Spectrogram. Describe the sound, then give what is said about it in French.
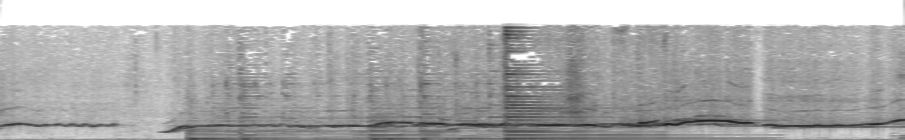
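A single whistled tone starts alone, then several people join in whistling the opening notes of a song together, holding long overlapping notes that waver and slide upward, fairly loud, with no talking. “En fait, peut-être tout le monde doit siffler avec moi.”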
